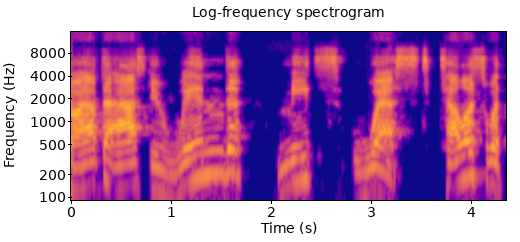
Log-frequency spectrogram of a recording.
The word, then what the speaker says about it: Nguyen: Wind sounds my last name Nguyen, Nguyen. A lot of folks don't know how to pronounce that because it's not a standard last name necessarily. But Wind, so people don't mispronounce my last name.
